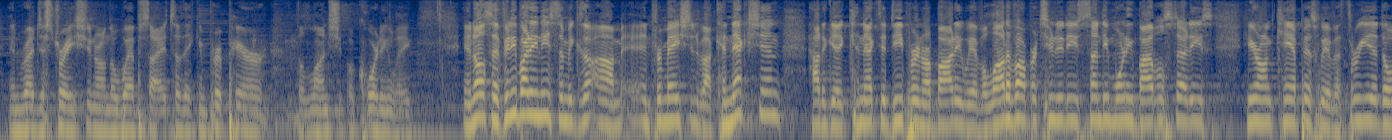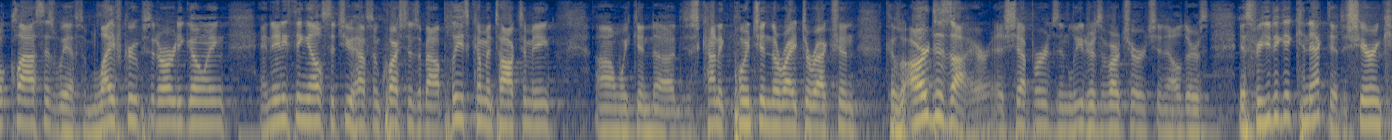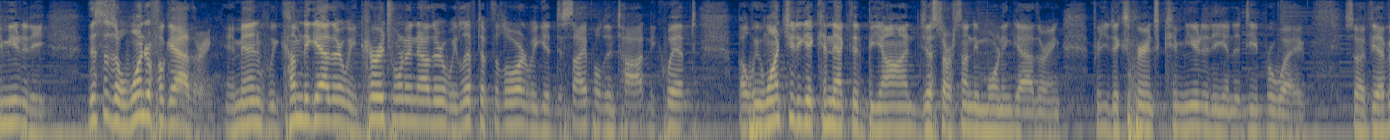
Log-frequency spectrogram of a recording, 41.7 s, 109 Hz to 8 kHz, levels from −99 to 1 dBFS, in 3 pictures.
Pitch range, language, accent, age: 145-185 Hz, English, American, 40-59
